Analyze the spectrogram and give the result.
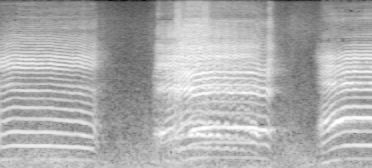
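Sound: sheep bleating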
